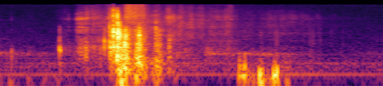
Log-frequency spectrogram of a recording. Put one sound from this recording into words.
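Paper pages rustle as they are turned by hand.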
